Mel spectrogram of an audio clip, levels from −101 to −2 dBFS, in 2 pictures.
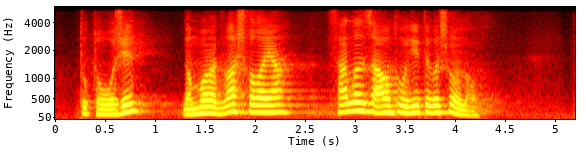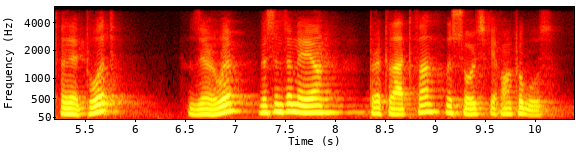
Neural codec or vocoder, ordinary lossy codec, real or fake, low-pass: codec, 16 kHz, 0.5 kbps, FunCodec, trained on Chinese and English, 25 frames a second; none; fake; 5.4 kHz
